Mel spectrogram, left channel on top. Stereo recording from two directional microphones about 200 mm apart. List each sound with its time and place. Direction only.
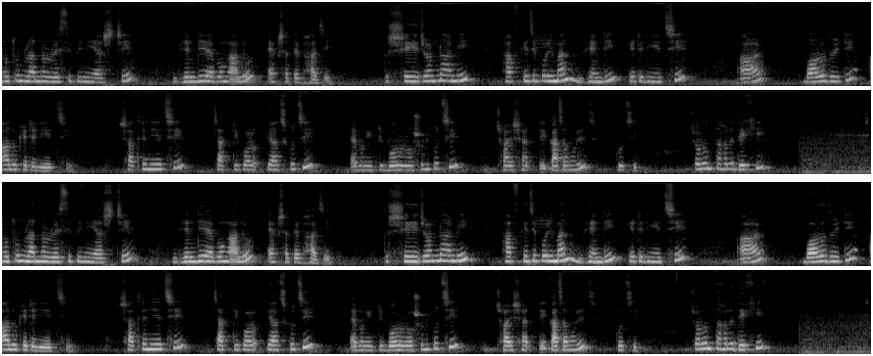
0.0 s a woman's voice: 15° right (ahead or behind)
